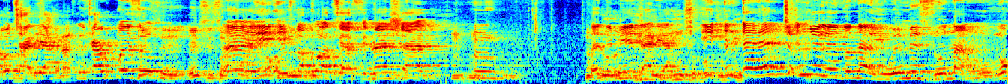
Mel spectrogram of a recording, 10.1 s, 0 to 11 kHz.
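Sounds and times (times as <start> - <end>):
loud wavering voice: 4.3 - 5.3.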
